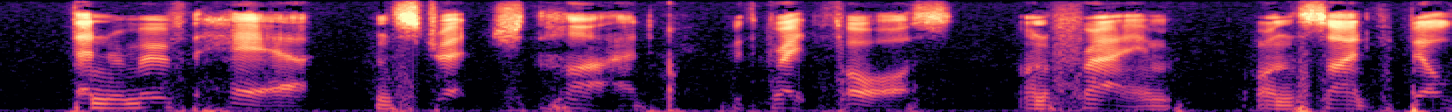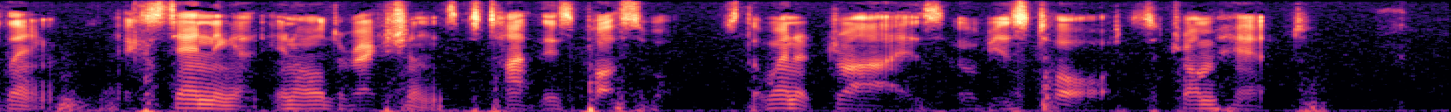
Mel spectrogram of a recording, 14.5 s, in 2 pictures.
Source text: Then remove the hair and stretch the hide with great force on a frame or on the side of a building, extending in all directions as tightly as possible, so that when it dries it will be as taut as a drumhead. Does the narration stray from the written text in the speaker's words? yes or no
yes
